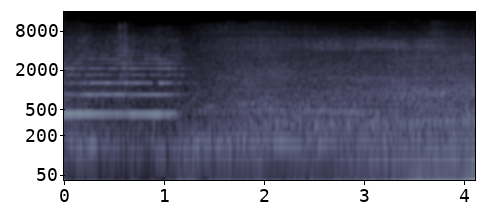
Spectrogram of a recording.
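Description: A vehicle horn sounds once in a steady held blast of about a second and a half, a warning at a near-collision between a pickup and a semi-truck. It is followed by the loud running noise of the Scania semi-truck's engine and tyres as it passes close by.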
